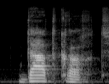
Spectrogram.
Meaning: 1. resolve, will to enact policy, willpower 2. capability to enforce policy
- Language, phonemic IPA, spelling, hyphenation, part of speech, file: Dutch, /ˈdaːt.krɑxt/, daadkracht, daad‧kracht, noun, Nl-daadkracht.ogg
